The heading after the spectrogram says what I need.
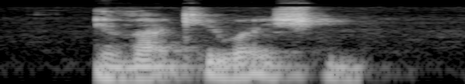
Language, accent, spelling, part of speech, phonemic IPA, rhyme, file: English, Southern England, evacuation, noun, /ɪˌvækjuˈeɪʃən/, -eɪʃən, LL-Q1860 (eng)-evacuation.wav
- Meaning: 1. The act of evacuating; leaving a place in an orderly fashion, especially for safety 2. Withdrawal of troops or civils from a town, country, fortress, etc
